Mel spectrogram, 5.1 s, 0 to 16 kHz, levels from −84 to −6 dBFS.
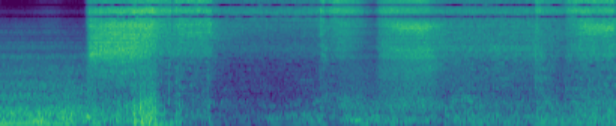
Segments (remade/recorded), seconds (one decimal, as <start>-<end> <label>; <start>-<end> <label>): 0.0-0.8 remade; 0.8-2.8 recorded; 2.8-3.7 remade; 3.7-5.1 recorded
